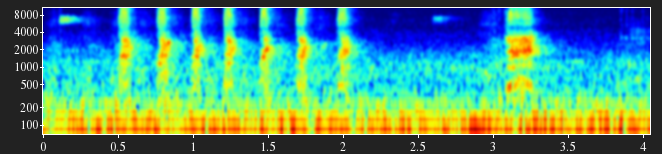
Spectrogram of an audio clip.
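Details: Eastern gray squirrels chatting among back-garden trees: a quick run of about six harsh, clicky chucks over one and a half seconds, a pause, then a single louder chuck, with low background hum throughout.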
